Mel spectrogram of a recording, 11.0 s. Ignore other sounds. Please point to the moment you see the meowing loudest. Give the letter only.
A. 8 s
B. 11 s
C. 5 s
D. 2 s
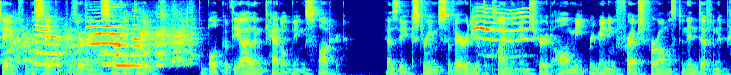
D.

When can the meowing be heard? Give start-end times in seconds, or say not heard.
0.5-2.3, 7.0-8.0.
